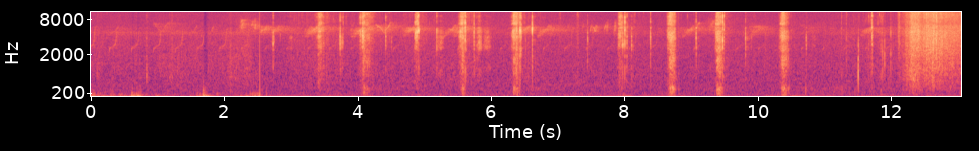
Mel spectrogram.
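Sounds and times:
flint striker scraping strikes: 0:03.4 - 0:06.8.

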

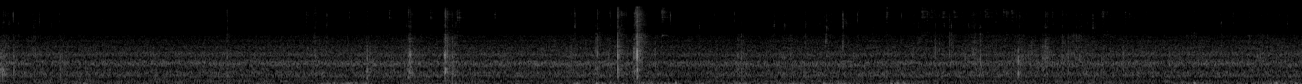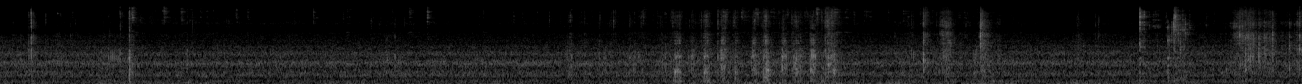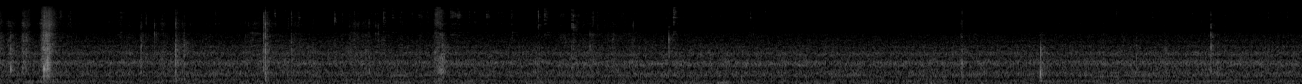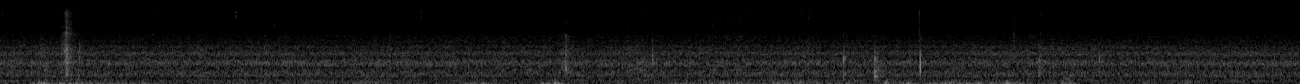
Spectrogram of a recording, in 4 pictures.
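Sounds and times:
steady hiss: 0:00.0 - 0:52.0
scissors snipping packing tape: 0:05.7 - 0:06.8, 0:18.6 - 0:23.1, 0:23.8 - 0:30.8
tape and cardboard pulled apart: 0:25.0 - 0:30.6.

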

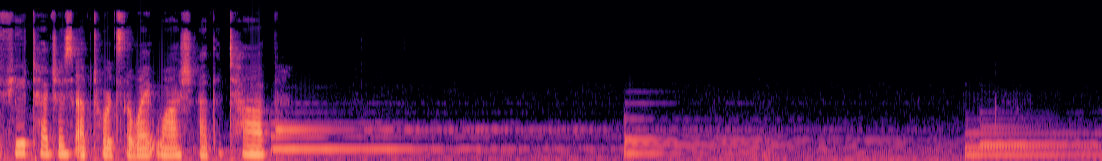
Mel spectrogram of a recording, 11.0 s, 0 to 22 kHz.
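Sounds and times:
faint piano chord: 0:02.6 - 0:11.0.

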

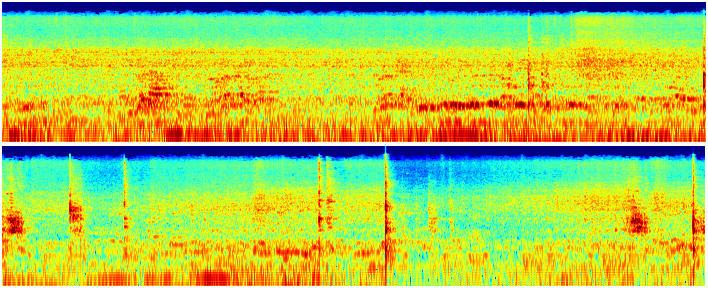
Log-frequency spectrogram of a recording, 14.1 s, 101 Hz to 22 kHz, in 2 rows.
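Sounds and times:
chicken sizzling in a wok: 0:00.0 - 0:14.0
metal spatula scraping a pan: 0:05.2 - 0:11.6, 0:12.8 - 0:14.0.

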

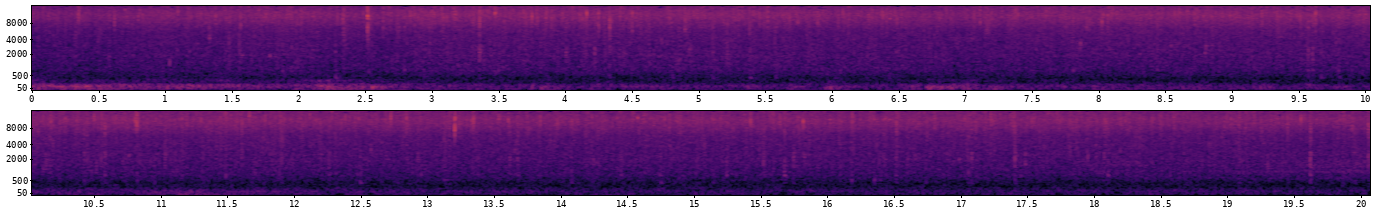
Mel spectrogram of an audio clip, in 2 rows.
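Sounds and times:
faint steady hiss: 0:00.0 - 0:20.0
light ticks: 0:02.2 - 0:02.7, 0:10.4 - 0:20.0.

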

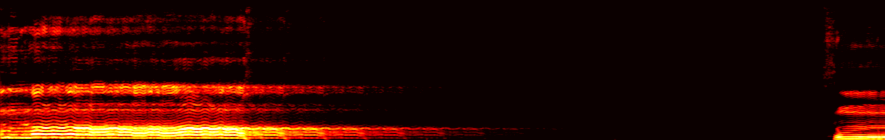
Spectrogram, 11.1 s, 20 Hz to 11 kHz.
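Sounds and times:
man reciting melismatically: 0:00.0 - 0:06.0, 0:10.2 - 0:11.0.

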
